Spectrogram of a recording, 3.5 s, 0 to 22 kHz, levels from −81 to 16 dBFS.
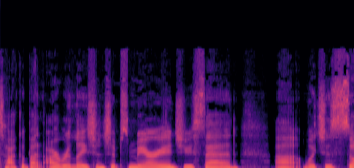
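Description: A skip ahead at 0.33 s in this speech recording drops roughly 0.4 s of audio with no fill, splicing the two sides almost directly as backed-up playback jumps forward. A jitter buffer speed-up from 0.96 to 1.54 s trims repeated pitch-period slices, a few tens of milliseconds in all, so speech runs about 6% faster at unchanged pitch.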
